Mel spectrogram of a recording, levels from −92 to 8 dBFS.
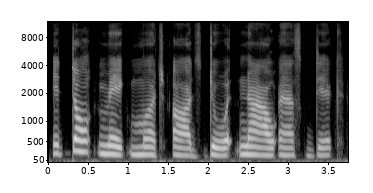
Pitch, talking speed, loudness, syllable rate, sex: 185 Hz, 160 wpm, -17 LUFS, 3.2 syllables/s, female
